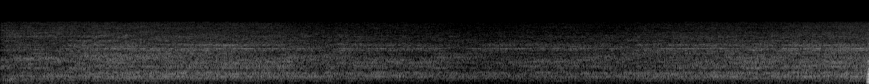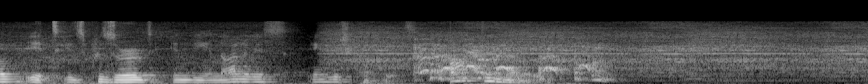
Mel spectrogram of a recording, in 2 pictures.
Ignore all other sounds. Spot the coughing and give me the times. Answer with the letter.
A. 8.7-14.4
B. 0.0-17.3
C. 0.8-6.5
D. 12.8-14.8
D.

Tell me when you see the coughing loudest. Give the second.
13 s.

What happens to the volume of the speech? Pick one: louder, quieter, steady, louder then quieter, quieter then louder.
quieter then louder.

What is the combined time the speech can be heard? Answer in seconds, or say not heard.
6 s.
